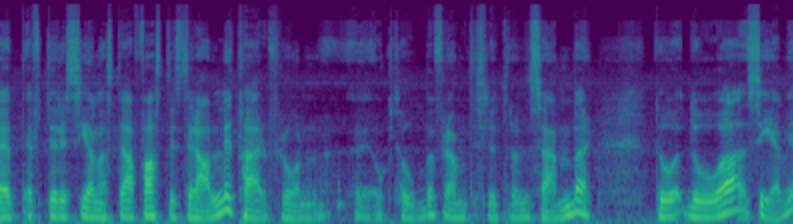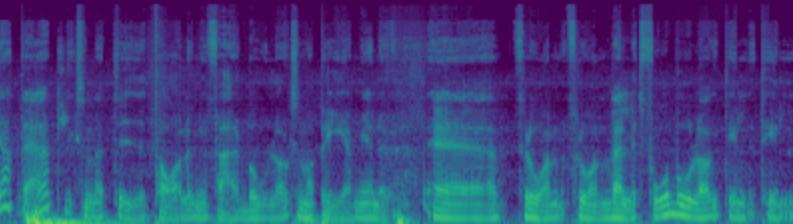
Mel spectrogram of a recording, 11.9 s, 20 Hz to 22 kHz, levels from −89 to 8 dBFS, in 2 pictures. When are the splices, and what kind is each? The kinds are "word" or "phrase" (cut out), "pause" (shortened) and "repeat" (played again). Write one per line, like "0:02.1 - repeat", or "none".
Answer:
0:09.8 - pause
